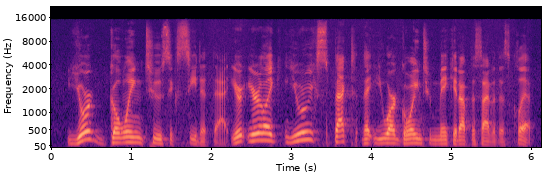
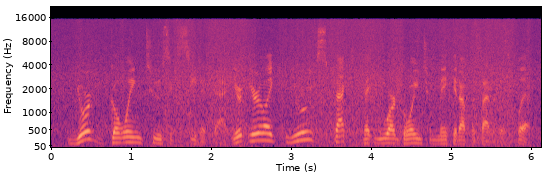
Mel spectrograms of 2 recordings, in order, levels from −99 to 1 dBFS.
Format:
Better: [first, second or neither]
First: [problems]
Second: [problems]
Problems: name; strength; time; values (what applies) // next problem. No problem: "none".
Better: first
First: hiss; faint; throughout; 25 dB below the speech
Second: hiss; loud; throughout; 3 dB below the speech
